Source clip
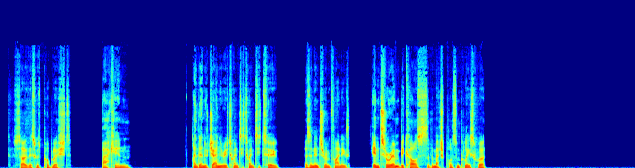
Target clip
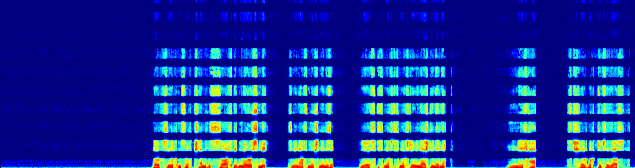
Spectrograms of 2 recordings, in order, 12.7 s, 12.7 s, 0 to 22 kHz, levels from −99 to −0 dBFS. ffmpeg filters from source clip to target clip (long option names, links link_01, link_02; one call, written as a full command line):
ffmpeg -i in.wav -af "areverse,apsyclip=14.5dB,afftfilt=real='re*eq(mod(floor(b*sr/1024/1200),2),0)':imag='im*eq(mod(floor(b*sr/1024/1200),2),0)':win_size=1024:overlap=0.75,volume=-3.5dB" out.wav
